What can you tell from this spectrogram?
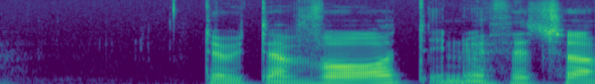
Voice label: "fod", Welsh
